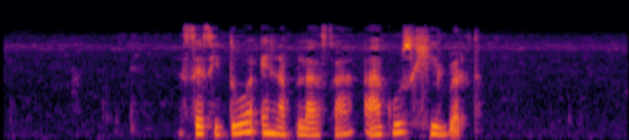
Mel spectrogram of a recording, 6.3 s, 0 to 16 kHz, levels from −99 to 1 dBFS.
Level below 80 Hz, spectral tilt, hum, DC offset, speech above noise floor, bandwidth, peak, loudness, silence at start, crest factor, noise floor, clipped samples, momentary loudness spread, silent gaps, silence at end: -70 dBFS; -4 dB/octave; none; under 0.1%; 37 dB; 8.2 kHz; -10 dBFS; -30 LUFS; 1.8 s; 22 dB; -67 dBFS; under 0.1%; 10 LU; none; 1.5 s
